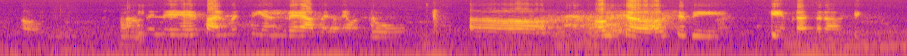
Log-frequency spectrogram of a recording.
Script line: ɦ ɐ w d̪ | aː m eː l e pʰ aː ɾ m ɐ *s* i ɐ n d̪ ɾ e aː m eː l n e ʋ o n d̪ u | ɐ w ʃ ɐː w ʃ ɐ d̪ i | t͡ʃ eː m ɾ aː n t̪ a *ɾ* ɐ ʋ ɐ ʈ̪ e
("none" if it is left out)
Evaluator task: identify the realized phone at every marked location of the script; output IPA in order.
s, ɾ

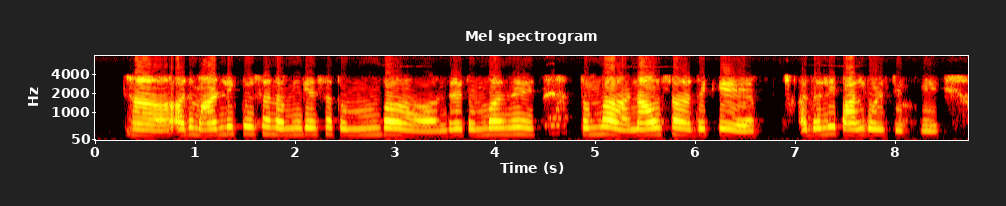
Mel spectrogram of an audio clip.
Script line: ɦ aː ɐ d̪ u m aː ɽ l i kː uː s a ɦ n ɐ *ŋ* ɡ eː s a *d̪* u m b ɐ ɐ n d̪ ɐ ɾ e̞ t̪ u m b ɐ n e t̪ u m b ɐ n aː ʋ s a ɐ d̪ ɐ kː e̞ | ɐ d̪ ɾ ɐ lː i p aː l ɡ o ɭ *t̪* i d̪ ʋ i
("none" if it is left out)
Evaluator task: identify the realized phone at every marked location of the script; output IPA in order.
m, t̪, t̪

